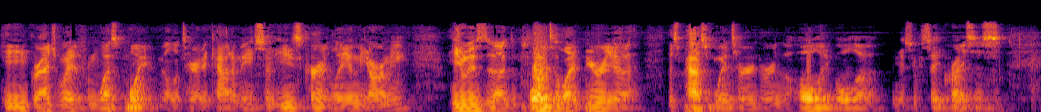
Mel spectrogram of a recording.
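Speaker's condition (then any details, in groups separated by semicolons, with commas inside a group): Cleft palate and cleft lip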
